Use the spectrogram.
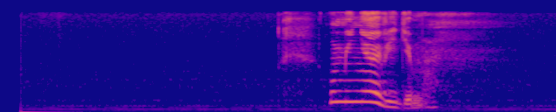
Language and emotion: Russian, sad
